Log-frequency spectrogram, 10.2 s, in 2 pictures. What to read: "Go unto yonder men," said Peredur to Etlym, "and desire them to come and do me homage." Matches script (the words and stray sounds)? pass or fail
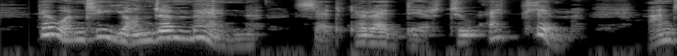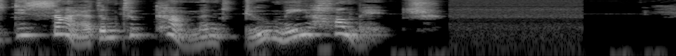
pass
